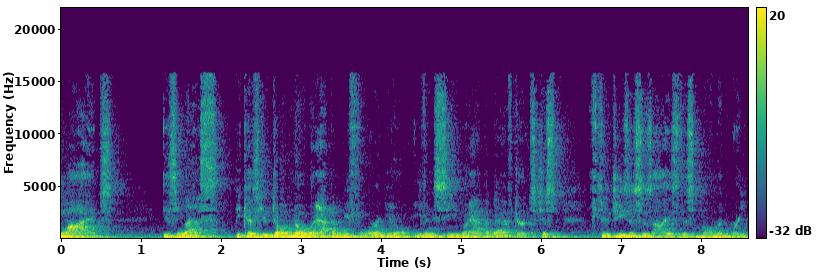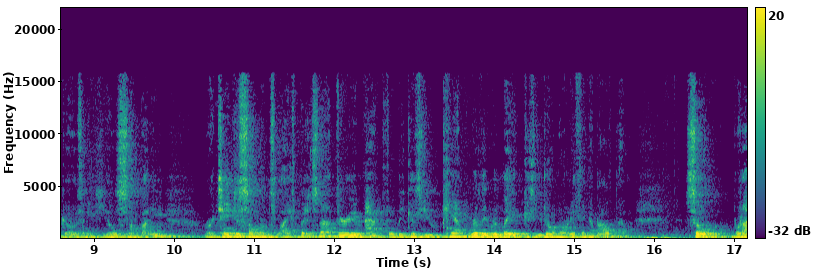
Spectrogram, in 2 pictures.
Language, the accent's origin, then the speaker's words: English; Zion, Wheaton, Deerfield, Illinois, United States; moved away as an adult; also born or lived in Elgin, Illinois; now in Dallas, United States; I was born and raised in Zion, Wheaton, Deerfield, a few places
